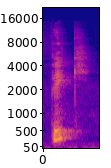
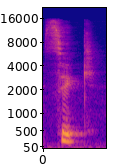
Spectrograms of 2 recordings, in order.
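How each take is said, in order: First: The word begins with a th sound. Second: The word begins with an s sound. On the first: "Pour le premier, donc votre langue va démarrer au niveau de vos dents" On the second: "Pour le deuxième, on aura juste un son S classique"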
